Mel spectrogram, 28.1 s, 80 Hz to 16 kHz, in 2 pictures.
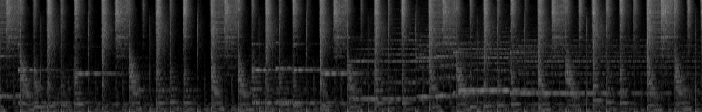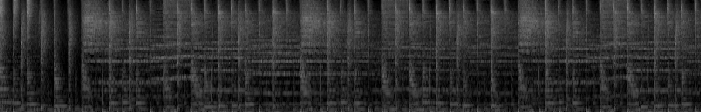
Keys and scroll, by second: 23.8-25.6 typing.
